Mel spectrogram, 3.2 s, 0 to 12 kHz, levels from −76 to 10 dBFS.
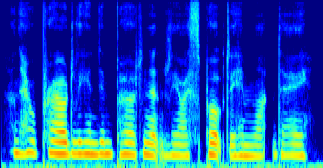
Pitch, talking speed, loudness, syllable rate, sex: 195 Hz, 205 wpm, -19 LUFS, 5.8 syllables/s, female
